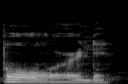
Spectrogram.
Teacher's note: The main thing that you will get out of this is learn how to use that R sound strongly. In American English, the R you can hear very clearly, and the British English can be a little bit weaker with the use of R. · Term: hard R's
